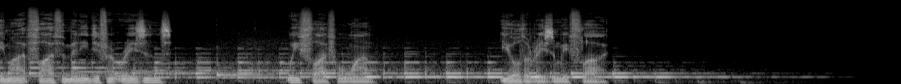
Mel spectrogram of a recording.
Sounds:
Speech, Music

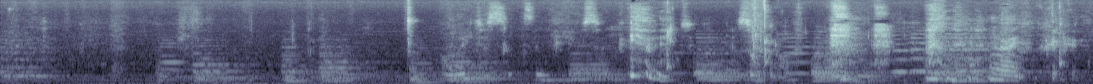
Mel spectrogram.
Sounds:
Speech, Music

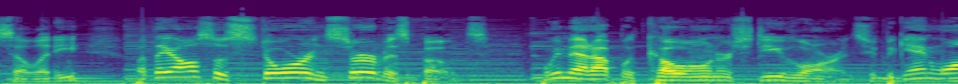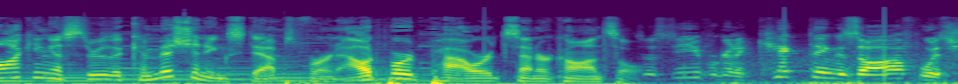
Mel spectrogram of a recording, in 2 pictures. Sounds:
Music, Speech

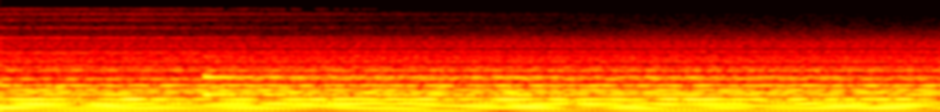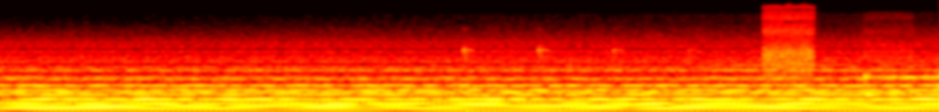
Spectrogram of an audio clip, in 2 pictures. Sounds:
typing on typewriter

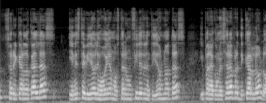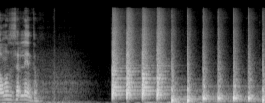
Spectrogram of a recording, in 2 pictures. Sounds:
Music, Speech

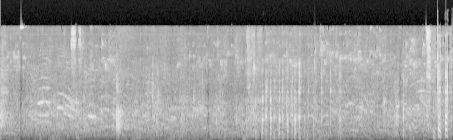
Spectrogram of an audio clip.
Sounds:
bird call, Bird, tweet

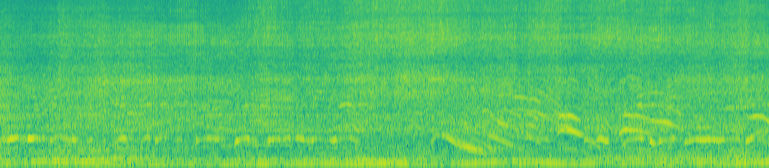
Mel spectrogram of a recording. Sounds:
Vehicle, Speech

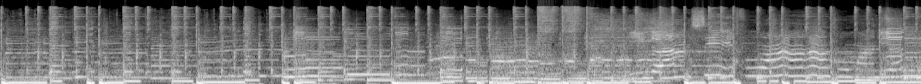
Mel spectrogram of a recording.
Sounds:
Funk, Music

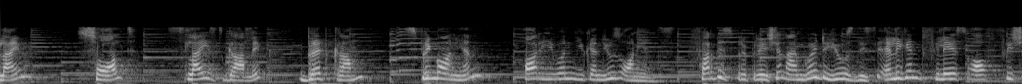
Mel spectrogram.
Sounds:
Music, Speech

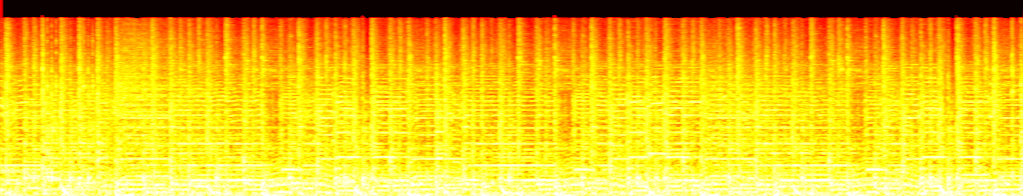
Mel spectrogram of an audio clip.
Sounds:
Music

